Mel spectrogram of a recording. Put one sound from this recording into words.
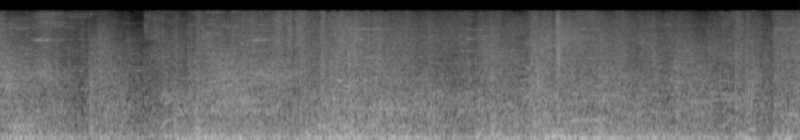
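Magic spells crackle and burst in a hectic video game battle.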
